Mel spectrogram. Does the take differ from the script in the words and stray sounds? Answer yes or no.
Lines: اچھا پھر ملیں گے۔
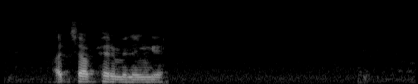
no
